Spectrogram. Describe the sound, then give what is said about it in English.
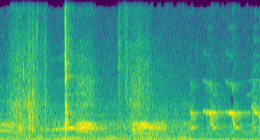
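Crows caw in the trees at a leprosy hospital in Hendla, near Colombo, Sri Lanka, in repeated harsh bursts, several calls spaced irregularly over an outdoor background, with a faint sharp knock partway through. “The soundtrack at this asylum isn't really music, it's crutches hitting stone and crows in the trees.”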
